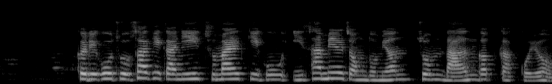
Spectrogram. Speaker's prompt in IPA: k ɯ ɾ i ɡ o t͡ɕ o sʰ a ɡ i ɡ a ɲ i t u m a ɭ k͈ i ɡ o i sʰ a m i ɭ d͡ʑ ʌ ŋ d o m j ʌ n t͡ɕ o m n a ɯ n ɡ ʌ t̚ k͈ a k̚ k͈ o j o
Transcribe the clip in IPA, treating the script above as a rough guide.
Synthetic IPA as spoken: k ɯ ɾ i ɡ o t͡ɕ o sʰ a ɡ i ɡ a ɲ i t u m a ɭ k͈ i ɡ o i sʰ a m i ɭ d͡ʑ ʌ ŋ d o m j ʌ n t͡ɕ o m n a ɯ n ɡ ʌ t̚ k͈ a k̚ k͈ o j o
